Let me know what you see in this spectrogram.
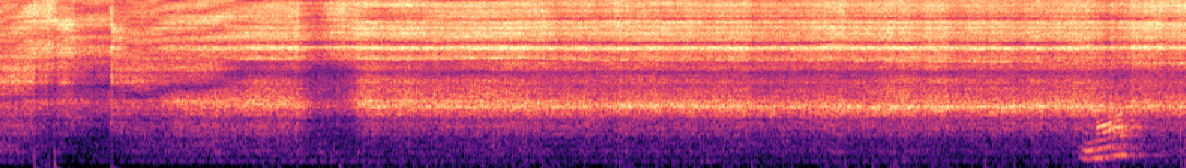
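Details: Loud, steady high-pitched whine of a dental drill with hiss of water spray: drilling the osteotomy for an immediate implant replacing a fractured front tooth in an aesthetic zone, with a small bone defect on cone beam.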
